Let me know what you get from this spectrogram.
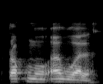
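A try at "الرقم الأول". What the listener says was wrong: Ar-raqmul awal. Kalau ingin pakai alif lam, antum baca ar-raqmul awal.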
